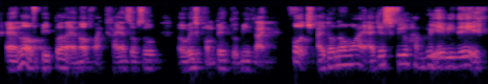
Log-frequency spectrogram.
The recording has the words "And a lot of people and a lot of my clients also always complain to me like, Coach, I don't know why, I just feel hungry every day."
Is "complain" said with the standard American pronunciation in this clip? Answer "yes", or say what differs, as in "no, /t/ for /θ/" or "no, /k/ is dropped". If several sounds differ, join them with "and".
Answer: no, /l/ is dropped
